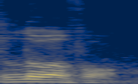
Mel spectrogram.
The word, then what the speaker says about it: Louisville: hell you're talking about when you say louisville it's louisville that's how it's pronounced and that's just how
